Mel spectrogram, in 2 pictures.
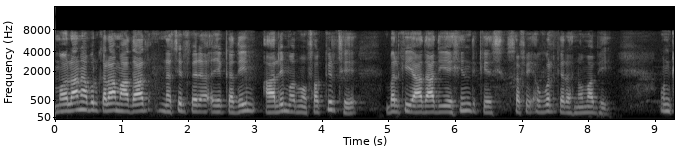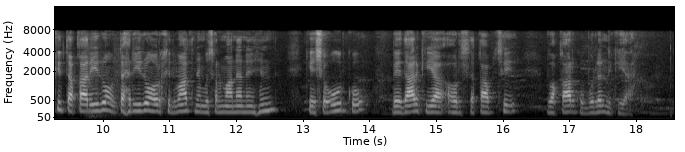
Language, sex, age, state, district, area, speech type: Urdu, male, 60+, Uttar Pradesh, Azamgarh, rural, spontaneous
